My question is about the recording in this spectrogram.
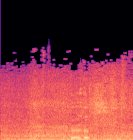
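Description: Steady road and engine noise inside a moving van's cabin, with a short voice sound about a second in.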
